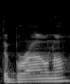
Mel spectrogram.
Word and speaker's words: De Bruyne: Actually pronounced De Bruyne, as Patrick Van Straten likes to point out to me most days. Is it actually? De Bruyne. Is it? Well, it's closer to De Bruyne, yeah, because it's Flemish, right?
